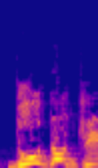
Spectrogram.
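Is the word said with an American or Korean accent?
American. American accent, with an English D sound. "미국 사람한테 이걸 D로 쓴 거예요"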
